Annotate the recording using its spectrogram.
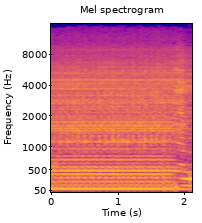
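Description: Honda Livo motorcycle's single-cylinder engine idling steadily, close to the microphone.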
